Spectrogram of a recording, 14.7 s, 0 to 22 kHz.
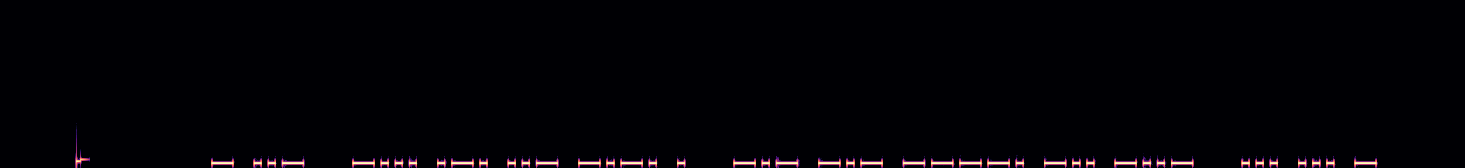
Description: Morse code, heard as a keyed tone, about 17 wpm, 700 Hz. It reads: TU BRUCE KK9DX SST
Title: K1USN SST QSO Practice - 17wpm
